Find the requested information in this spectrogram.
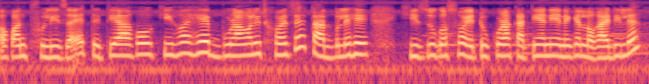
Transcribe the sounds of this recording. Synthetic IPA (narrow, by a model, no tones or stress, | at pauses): ɔkɔnpʰulizajtetijaːkokiɦɔjɦejbuɹaŋolitʰhɔjzɛtat̚bulɛɦejxizuɡɔsɔetukɔɹakatianiɛnɛkɛlɔɡajdilɛ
